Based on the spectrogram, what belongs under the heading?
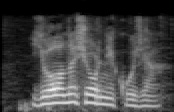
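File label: "юалана сёрникузя", Komi, male; kpv audio dict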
